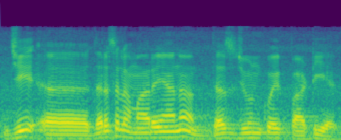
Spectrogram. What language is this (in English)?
Urdu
